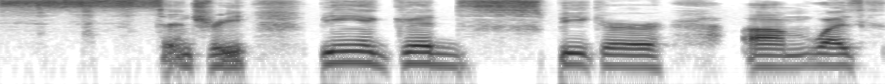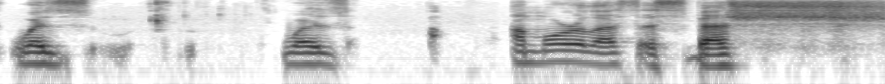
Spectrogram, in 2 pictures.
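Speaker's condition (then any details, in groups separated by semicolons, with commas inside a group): Stuttering; not stuttering much during this interview; little stuttering currently; repeated words, prolonged sounds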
